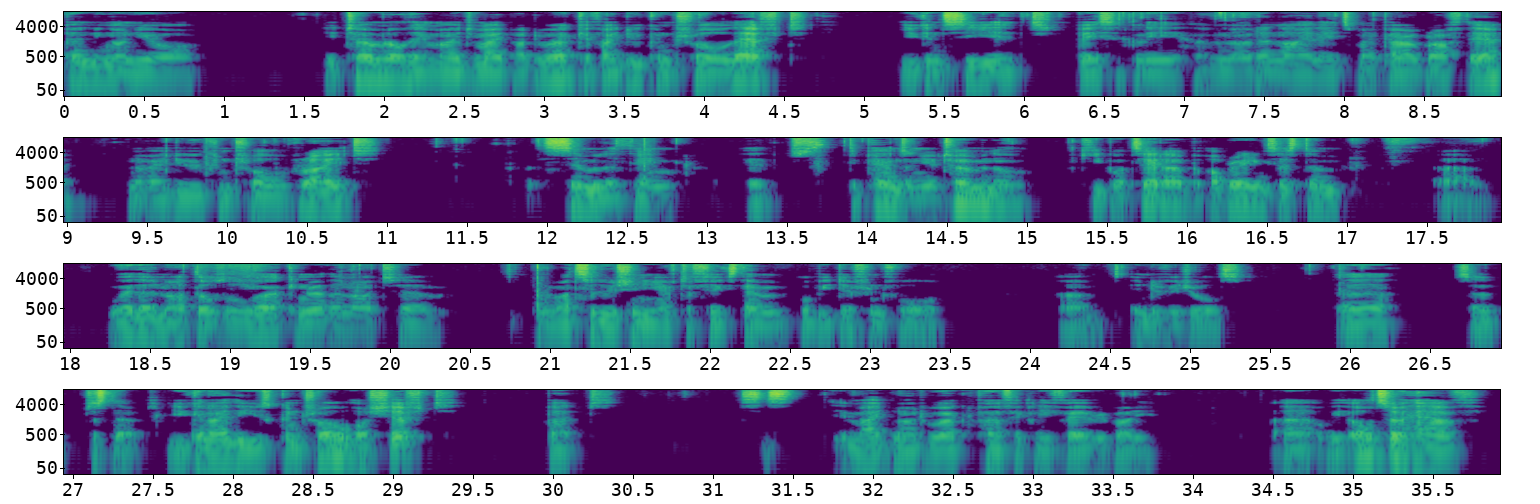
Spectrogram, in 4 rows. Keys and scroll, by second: 4.1 ctrl+Left, 6.9 Escape, 8.0 u, 8.6 l, 9.1 i, 10.4 ctrl+Right, 11.2-12.7 typing, 12.6 Escape, 14.1 l, 21.1 i.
